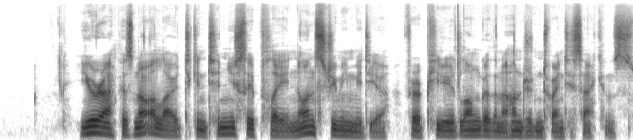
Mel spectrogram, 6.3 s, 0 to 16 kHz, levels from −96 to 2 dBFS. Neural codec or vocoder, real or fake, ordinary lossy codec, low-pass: none; real; none; 14.4 kHz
